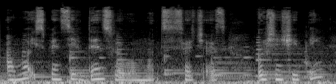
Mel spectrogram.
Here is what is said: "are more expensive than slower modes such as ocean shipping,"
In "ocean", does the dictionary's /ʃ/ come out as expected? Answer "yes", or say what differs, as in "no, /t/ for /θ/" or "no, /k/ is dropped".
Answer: yes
